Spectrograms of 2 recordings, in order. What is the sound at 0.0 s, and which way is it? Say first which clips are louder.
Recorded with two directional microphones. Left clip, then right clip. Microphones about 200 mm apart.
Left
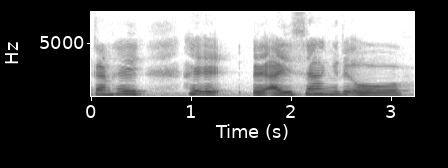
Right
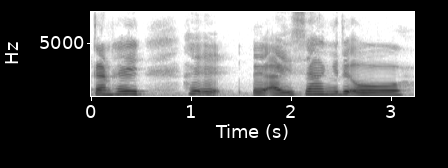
A woman's voice: right 7 dB; 30° right (ahead or behind).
